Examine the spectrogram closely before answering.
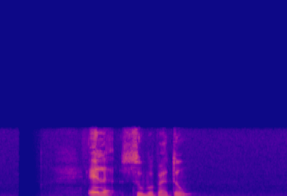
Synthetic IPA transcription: eləsubəpɛt̪um

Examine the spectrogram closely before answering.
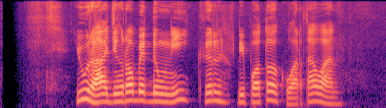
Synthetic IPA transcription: juɾaʔd͡ʒɨŋrɔbɛt̪̚dəunikʰɨrdipɔt̪ɔkuwart̪awan

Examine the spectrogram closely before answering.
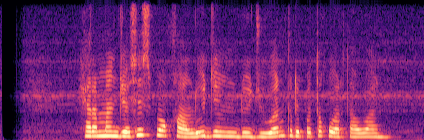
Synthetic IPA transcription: hɛrmand͡ʒosismɔkalud͡ʒɨŋdud͡ʒuankədipɔt̪ɔkwart̪awan

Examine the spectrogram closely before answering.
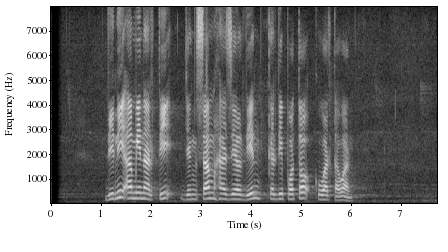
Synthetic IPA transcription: diniaminart̪id͡ʒɨŋsamɦazildinkɨrdipɔt̪ɔkuwart̪awan

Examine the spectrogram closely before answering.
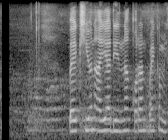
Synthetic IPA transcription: bajkʰiɔnajadinakɔɾanpɛkəmɪ

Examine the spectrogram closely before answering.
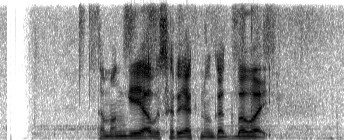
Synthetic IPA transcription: t̪ɐmɐŋɡeːɐʋɐsɐɾɐjɐknuɡɐt̪̚bɐʋɐj

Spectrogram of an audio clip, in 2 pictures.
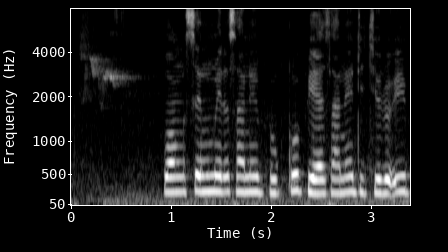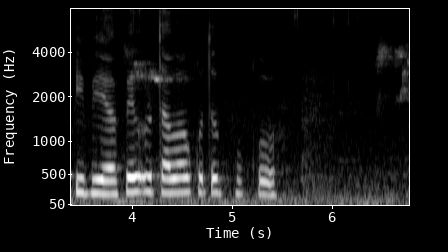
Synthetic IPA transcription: wɔŋsɪŋmirsaneb̥ṳkub̥i̤asaned̪̥i̤d̥ʒ̥ṳɾuʔibibeofɪlut̪awɔkut̪ʊb̥ṳku

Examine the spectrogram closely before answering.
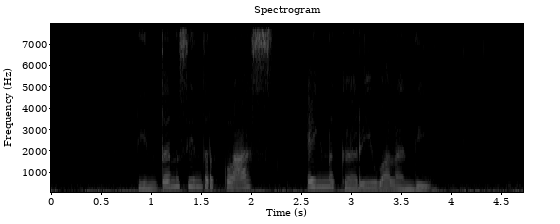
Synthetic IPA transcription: d̪̥i̤nt̪ənsint̪ərklasʔɪŋnəɡ̥a̤ɾiwaland̪i

